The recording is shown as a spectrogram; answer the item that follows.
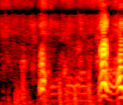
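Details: Dreaming in its sleep, a Finnish Lapphund makes faint muffled huffs, then a thin whimper and a pair of high, wavering whines near the end.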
